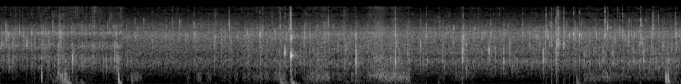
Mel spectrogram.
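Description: Potatoes and onion frying in sunflower oil in a pan: a steady sizzle, with a few short, sharp clicks scattered through it.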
